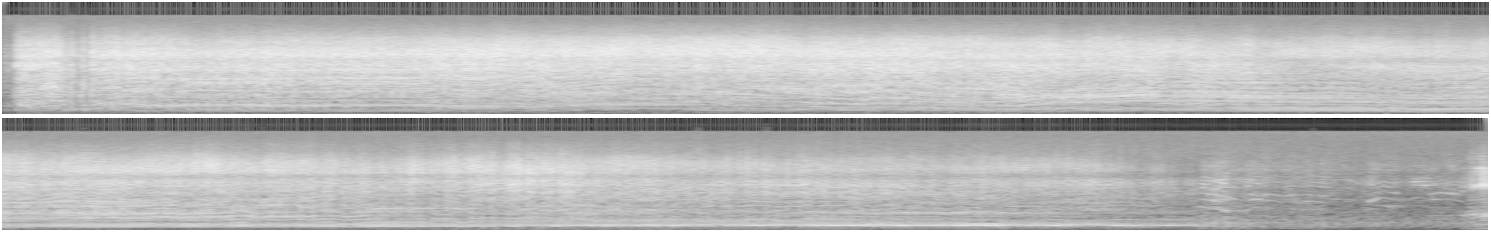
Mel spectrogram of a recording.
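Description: A drag racing car's engine roars loudly and steadily during a run, its pitch climbing as it accelerates hard, then abruptly cuts off near the end.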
